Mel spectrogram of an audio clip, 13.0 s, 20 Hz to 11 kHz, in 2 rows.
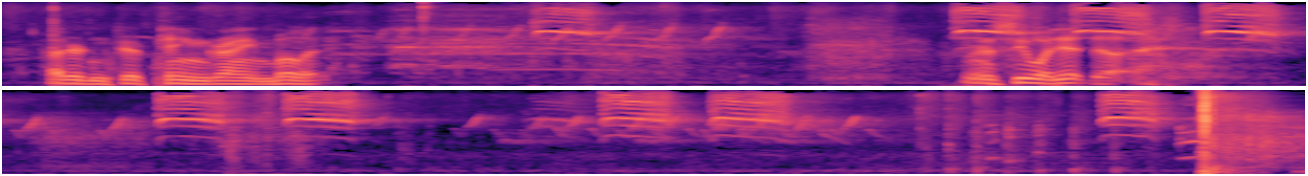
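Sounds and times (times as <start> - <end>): songbirds chirping: 0.0 - 12.6
rifle shot: 12.5 - 13.0.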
